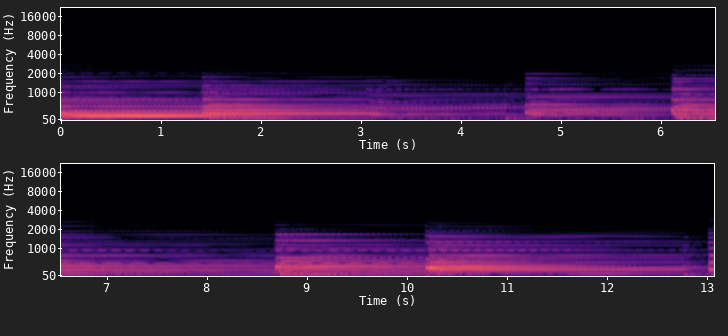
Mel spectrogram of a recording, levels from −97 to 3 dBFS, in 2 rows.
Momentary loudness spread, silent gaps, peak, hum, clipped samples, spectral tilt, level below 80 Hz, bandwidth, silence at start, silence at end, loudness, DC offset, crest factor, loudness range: 21 LU; none; -24 dBFS; none; under 0.1%; -10 dB/octave; -68 dBFS; 2.1 kHz; 0 s; 0 s; -40 LUFS; under 0.1%; 16 dB; 12 LU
